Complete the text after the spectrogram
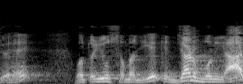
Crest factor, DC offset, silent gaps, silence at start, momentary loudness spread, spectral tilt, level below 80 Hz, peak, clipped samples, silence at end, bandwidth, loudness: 14 dB; under 0.1%; none; 0 s; 13 LU; -7 dB/octave; -46 dBFS; 0 dBFS; under 0.1%; 0 s; 6.6 kHz; -16 LUFS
